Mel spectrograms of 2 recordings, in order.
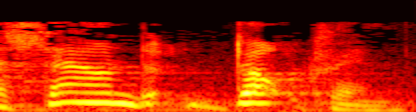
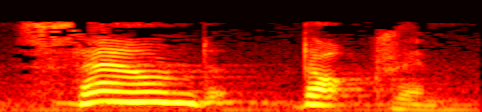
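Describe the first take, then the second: First: Said in the usual way. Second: "Sound doctrine" slow, with "Sound" pitched high; slow, raised stress on "Sound"; emphatic repeat. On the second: Shown as a demonstration. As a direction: punch "Sound" high, then land "doctrine".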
